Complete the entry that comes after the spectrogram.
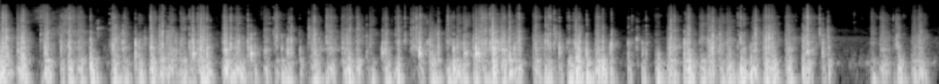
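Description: Continuous typing on a laptop keyboard with plastic keycaps and an aluminium body, struck with fingertips and long nails. Rapid, dense runs of short, dull thunks and taps sit mostly in the low range with a bright clicky edge. A brief pause falls near the end before the typing resumes.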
